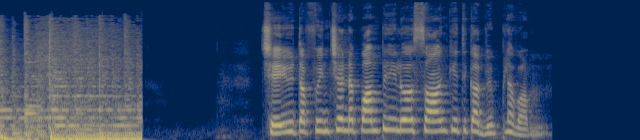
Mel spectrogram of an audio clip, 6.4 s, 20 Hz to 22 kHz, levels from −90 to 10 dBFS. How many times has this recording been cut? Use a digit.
1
